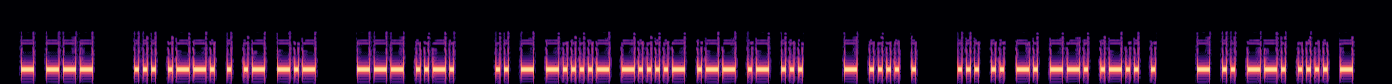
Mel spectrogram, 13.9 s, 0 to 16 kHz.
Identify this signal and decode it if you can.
Morse code, heard as a keyed tone, about 28 wpm, 650 Hz. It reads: TO SPEAK OF IT--WAS THE SINGLE TIGHT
